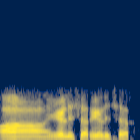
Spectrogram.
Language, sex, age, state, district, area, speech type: Kannada, male, 30-45, Karnataka, Chamarajanagar, rural, conversation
